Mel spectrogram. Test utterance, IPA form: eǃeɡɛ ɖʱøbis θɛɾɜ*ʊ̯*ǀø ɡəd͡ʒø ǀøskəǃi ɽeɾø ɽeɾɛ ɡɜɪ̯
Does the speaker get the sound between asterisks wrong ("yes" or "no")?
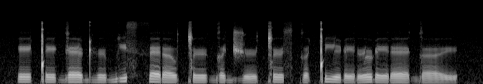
no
